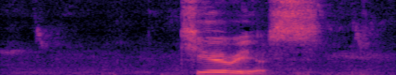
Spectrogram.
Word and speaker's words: curious: i'll say it aloud where's the stress curious so we put it on the first syllable who's curious to see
